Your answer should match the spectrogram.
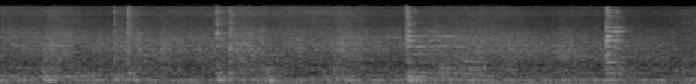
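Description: Soybean curry with spices being sautéed in a pan, a continuous close sizzle broken by several sharp clanks of a spatula against the pan, with no talking.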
